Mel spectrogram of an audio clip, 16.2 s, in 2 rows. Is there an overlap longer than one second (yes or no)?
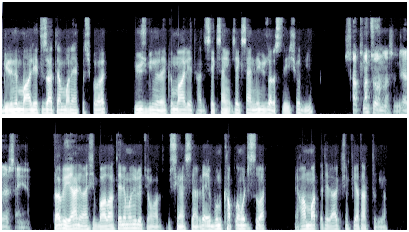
no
